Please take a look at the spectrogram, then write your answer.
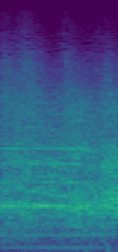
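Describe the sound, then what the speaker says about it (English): A large crowd at a rugby union match between Canada and Japan at McLean Park, Napier, New Zealand, makes a dense, steady roar with no distinct voices across the whole moment. "Large, vibrant crowd here at McLean Park, enthralled in this game"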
